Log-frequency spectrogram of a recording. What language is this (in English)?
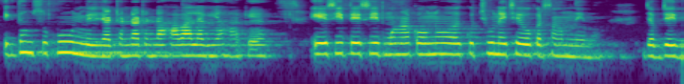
Maithili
